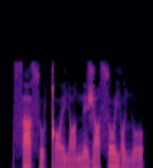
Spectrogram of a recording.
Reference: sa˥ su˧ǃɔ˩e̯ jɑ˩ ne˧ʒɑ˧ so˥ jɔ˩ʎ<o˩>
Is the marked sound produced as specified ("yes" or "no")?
yes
